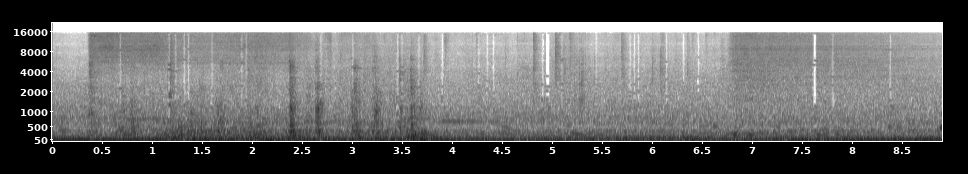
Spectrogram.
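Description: Hankyu 8000 series commuter train car heard from inside: a steady low hum, with a hiss that starts about half a second in and cuts off near seven seconds, and a few sharp clicks between two and four seconds in.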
